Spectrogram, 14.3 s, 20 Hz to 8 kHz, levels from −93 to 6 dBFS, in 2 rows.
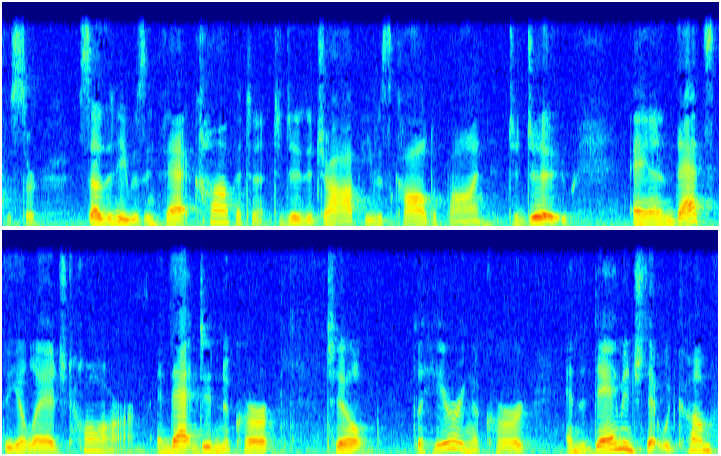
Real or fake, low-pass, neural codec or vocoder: real; 7.2 kHz; none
